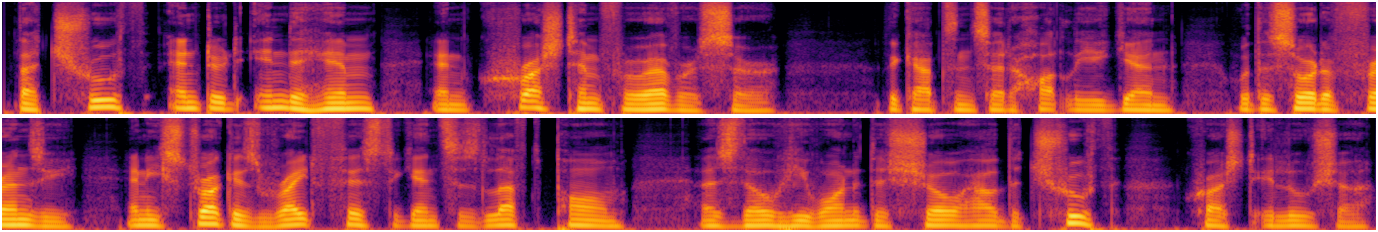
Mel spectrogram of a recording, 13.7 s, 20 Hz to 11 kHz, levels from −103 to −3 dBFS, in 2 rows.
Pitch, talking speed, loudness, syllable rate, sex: 110 Hz, 185 wpm, -21 LUFS, 4.9 syllables/s, male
